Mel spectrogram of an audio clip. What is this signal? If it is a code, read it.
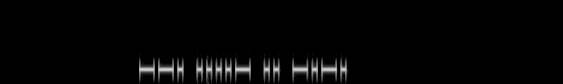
Morse code, heard as a keyed tone, about 25 wpm, 690 Hz. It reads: G4IC
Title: DXCC-100 Call Signs - 4 Characters - 25wpm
